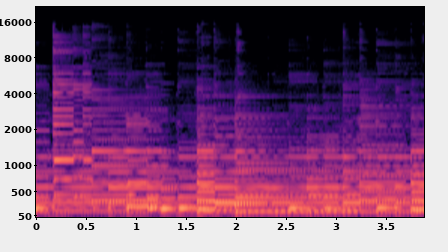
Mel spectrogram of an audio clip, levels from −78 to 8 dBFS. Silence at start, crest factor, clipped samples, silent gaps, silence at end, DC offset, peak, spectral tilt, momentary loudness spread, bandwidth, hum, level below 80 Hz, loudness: 0 s; 14 dB; under 0.1%; none; 0 s; under 0.1%; -4 dBFS; -7.5 dB/octave; 4 LU; 15.5 kHz; none; -50 dBFS; -18 LUFS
